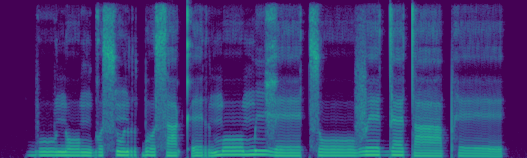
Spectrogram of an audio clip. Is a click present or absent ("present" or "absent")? absent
